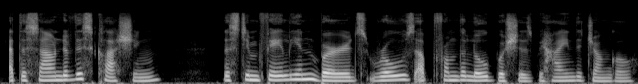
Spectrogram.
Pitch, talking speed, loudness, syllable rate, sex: 185 Hz, 170 wpm, -18 LUFS, 4.3 syllables/s, female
